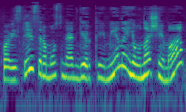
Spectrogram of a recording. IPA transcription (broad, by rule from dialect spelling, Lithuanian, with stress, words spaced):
pɐʋʲiːzʲˈdʲiːs ɪˈrɐ ˈmuːsʊ ˈnʲæːdʲɡʲɪ ɪr kɐɪˈmʲiːnɐɪ jɛʊˈnɐ ʃʲɛɪˈmɐ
